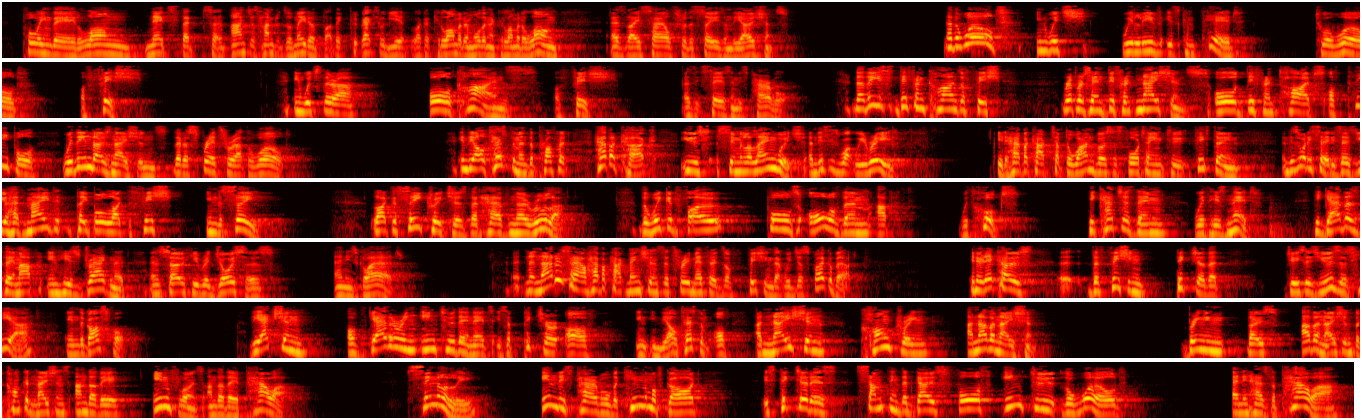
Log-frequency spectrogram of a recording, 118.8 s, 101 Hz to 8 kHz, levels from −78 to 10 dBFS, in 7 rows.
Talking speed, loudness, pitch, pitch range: 125 wpm, -26 LUFS, 165 Hz, 140-195 Hz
